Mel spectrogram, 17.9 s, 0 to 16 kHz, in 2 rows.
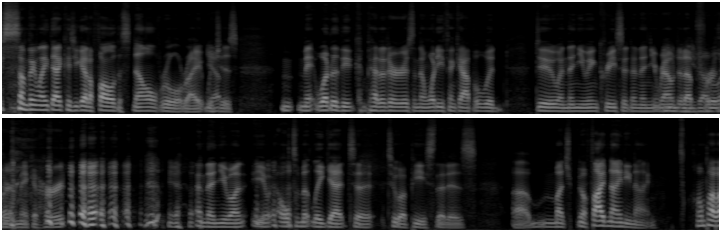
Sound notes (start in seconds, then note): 8.7 laughing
